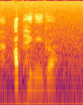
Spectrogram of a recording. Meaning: 1. comparative degree of abhängig 2. inflection of abhängig: strong/mixed nominative masculine singular 3. inflection of abhängig: strong genitive/dative feminine singular
- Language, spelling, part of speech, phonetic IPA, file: German, abhängiger, adjective, [ˈapˌhɛŋɪɡɐ], De-abhängiger.ogg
